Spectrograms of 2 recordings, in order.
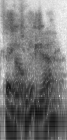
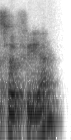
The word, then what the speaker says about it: Sofia: Thank Sofia. You. It is Sofia, not Sophia, but excellent.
